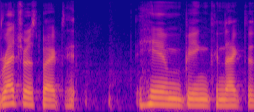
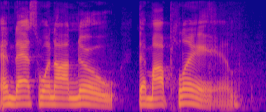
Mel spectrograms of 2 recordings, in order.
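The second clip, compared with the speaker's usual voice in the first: slow character voice, every word drawn out; 2 semitones higher than usual. Asked to perform, doing a Kevin Spacey impression as Frank Underwood. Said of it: "Let me hear your Kevin Spacey in House of Cards".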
